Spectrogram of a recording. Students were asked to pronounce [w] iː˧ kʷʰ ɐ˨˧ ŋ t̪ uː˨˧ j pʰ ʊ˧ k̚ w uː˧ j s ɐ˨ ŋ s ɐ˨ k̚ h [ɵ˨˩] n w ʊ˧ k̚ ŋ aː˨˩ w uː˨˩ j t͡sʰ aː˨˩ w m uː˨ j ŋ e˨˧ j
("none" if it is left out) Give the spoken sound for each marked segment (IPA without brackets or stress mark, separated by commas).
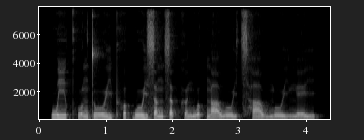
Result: w, ɵ˨˩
